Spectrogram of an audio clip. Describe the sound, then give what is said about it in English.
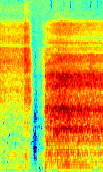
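A deep breath drawn during a guided relaxation exercise with fingers interlocked and folded to the heart: a short, sharp inhale, a brief pause, then a long, steady, fairly loud exhale. “Give me a couple deep breaths for me.”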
